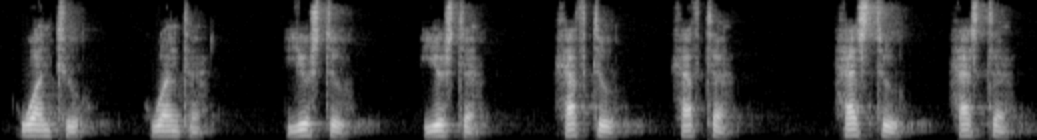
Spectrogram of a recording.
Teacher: La T final de want y la T inicial de to suenan como una sola T. A su vez, la V de have y la S sonora de has se convierten en sonidos sordos delante del sonido sordo de la T de to, sonando to con acento medio o con acento débil.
